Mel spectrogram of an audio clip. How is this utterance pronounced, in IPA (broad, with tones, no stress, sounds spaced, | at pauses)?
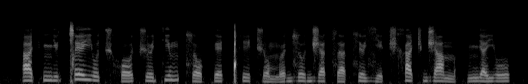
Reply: a˧ t͡ʃ nʲ ʉ˧ ǀ e˦ j u˨˦ t͡ʃ x o˨˦ t͡ʃ ʉ˧ tʲ ɨ˦ m t͡s o˨ k e˧ ǃʰ i˧ t͡ʃ o˨ m ɵ˦ d͡z u˧ d͡ʒ ɐ˧ t͡s ɐ˨ t͡s ʉ˧ zʲ e˨ t͡ʃ x a˦ t͡ʃ d͡ʒ a˦˨ m | nʲ a˧ j u˧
